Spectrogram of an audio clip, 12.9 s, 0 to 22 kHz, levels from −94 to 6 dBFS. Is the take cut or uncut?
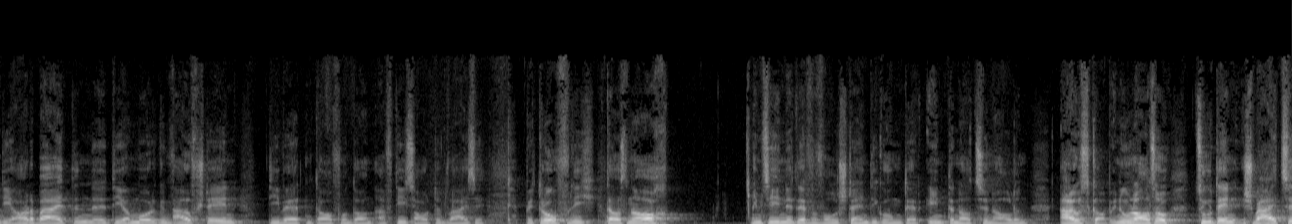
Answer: cut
